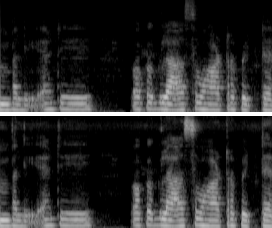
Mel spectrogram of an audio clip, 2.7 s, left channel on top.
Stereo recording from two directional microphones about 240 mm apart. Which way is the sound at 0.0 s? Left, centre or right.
Right.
